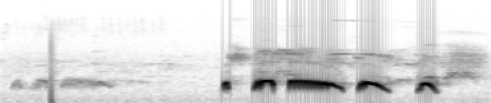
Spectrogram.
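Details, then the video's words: Decoy spotted dove giving its thúc and calling coos to lure wild doves: soft faint murmurs, then a burst of five loud, low coos, the middle one longer and pulsed, the others short and arched. "Chim Cu Mồi Thúc và gáy gọi"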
